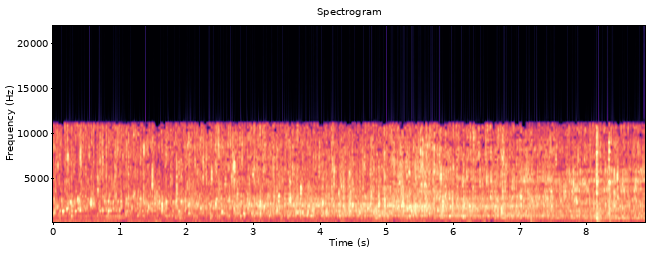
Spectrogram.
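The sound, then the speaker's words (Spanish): Water runs from a tap into a kitchen sink as it fills, a steady, even hiss and rush that stays at one level throughout, with no talk. “Se acerca con él al fregadero. Lo apoya en un lateral y abre el grifo. El fregadero se va llenando de agua.”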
